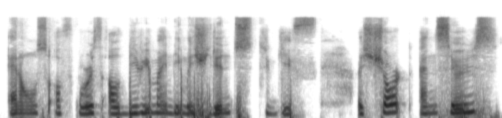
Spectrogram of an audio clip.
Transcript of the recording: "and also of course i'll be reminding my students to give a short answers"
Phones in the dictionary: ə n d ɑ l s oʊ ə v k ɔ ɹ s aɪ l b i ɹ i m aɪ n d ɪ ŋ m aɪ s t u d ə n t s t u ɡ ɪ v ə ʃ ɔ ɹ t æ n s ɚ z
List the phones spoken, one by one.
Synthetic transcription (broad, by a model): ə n ɑ l s oʊ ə f k ɔ ɹ s aɪ l b i ɹ i m aɪ n d ɪ ŋ m aɪ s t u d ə n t s t u ɡ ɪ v ə ʃ ɔ ɹ t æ n s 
